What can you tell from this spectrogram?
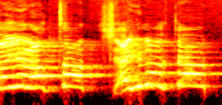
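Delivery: high scolding mother, pitched well up; mother's voice. Retold or imitated. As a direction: play the bossy mom, pitched high. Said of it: "she's like".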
